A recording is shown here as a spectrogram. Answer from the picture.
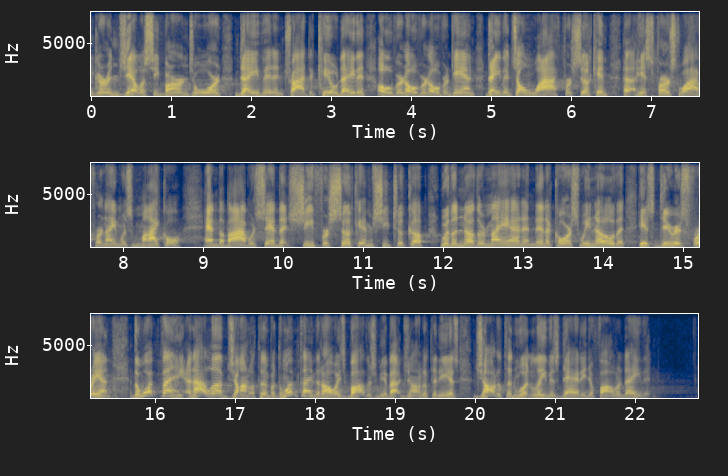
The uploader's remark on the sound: Sunday evening service preaching from the pulpit of Woodland Baptist Church – Winston Salem, NC.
